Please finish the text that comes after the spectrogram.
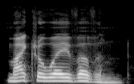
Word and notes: microwave oven: British English

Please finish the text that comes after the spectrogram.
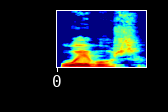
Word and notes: huevos: Spain Spanish

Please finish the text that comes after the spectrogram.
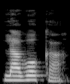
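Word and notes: la boca: Spanish (Spain)

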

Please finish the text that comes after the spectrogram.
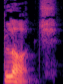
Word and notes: blotch: British English

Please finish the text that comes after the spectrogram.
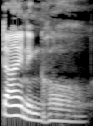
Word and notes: dining hall: British English

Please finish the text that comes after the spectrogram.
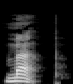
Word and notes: map: British English

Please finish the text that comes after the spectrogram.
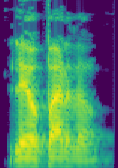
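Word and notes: leopardo: Spanish (Spain)

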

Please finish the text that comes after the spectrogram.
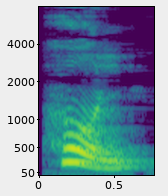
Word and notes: horn: British English

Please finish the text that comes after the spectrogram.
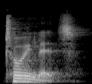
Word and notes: toilet: British English

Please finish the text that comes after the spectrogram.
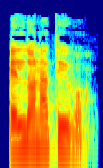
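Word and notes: el donativo: Spanish (Spain)

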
